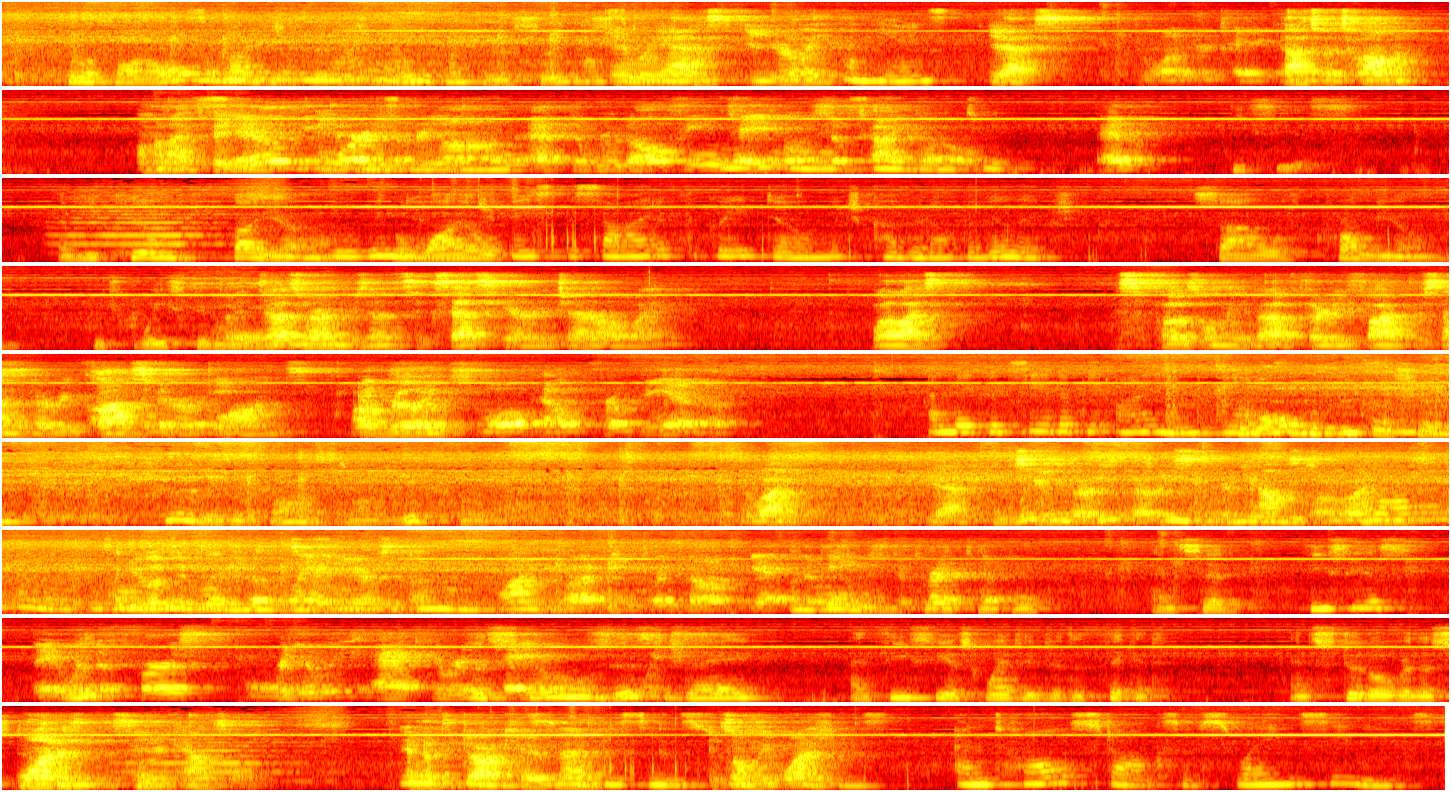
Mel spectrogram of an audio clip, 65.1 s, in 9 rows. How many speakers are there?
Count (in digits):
4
